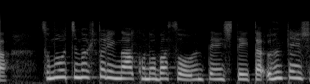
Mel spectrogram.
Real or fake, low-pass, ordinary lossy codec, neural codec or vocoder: fake; none; none; codec, 16 kHz, 6 kbps, DAC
